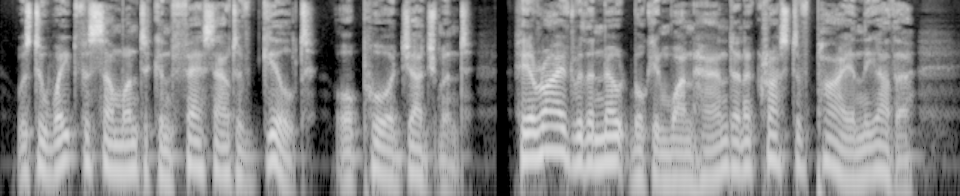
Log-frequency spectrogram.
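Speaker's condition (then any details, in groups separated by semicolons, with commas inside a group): No condition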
